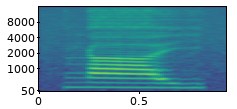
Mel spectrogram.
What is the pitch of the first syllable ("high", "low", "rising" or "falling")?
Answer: low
